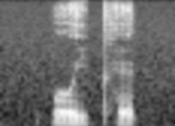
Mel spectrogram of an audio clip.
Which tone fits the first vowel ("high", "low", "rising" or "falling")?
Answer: low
